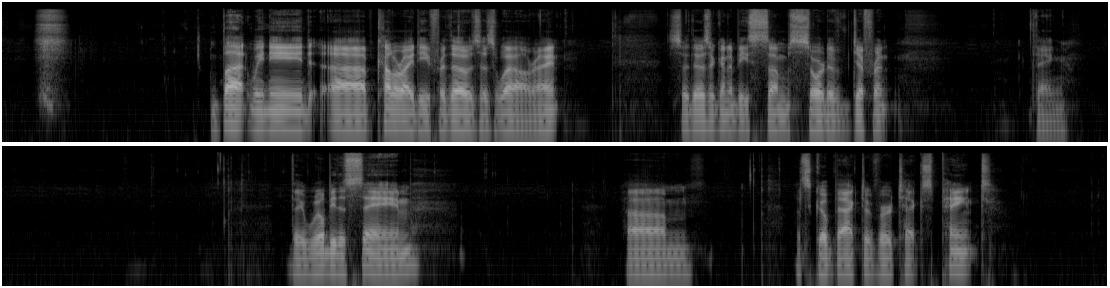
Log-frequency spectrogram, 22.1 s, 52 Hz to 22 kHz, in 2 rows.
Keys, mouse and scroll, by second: 1.7 Tab, 1.7 click, 2.8 middle click, 3.1 scroll up 2, 3.6 shift+middle click, 4.0 middle click, 4.6 Tab, 5.7 alt+a, 6.2 scroll up 1, 10.0 l, 12.3 l, 13.2 shift+middle click, 13.6 middle click, 15.4 shift+middle click, 16.2 middle click, 16.8 middle click, 20.1 click.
